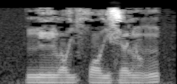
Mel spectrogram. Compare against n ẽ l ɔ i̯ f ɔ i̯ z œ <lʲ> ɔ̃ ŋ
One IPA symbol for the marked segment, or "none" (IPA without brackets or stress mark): l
